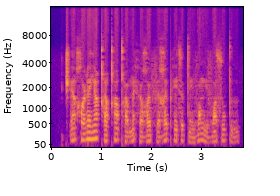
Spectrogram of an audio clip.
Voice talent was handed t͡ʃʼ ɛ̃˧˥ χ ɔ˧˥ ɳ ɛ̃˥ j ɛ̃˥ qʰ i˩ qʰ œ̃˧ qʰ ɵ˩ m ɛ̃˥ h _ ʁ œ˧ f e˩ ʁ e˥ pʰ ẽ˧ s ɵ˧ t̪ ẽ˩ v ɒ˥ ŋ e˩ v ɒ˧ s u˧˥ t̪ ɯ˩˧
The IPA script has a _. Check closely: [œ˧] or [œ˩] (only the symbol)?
œ˩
